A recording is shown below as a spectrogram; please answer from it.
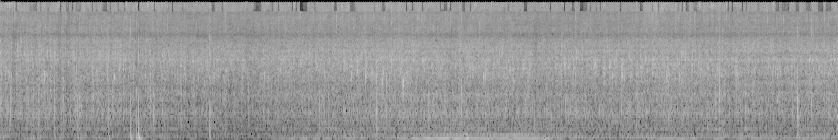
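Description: Garlic and green chili fry in hot oil in a pan, giving a steady, dense sizzle and crackle close up, with no voices.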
